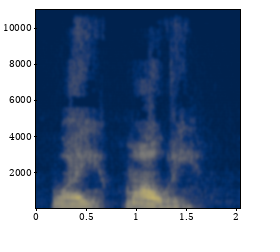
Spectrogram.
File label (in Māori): "wai maori", Māori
